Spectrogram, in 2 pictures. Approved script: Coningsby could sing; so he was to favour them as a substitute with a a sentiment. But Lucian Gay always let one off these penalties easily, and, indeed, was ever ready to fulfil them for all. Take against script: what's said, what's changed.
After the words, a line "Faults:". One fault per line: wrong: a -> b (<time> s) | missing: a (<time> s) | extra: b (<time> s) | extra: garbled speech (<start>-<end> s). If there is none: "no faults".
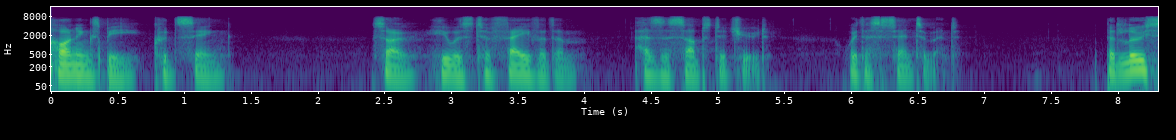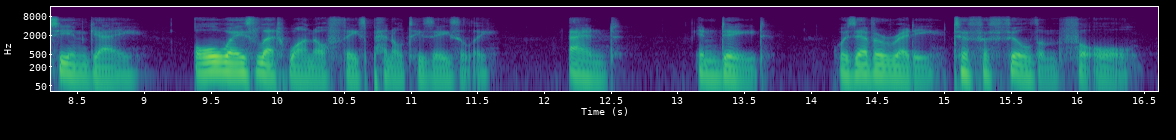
Coningsby could sing; so he was to favour them as a substitute with a a sentiment. But Lucian Gay always let one off these penalties easily, and, indeed, was ever ready to fulfil them for all.
Faults:
no faults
